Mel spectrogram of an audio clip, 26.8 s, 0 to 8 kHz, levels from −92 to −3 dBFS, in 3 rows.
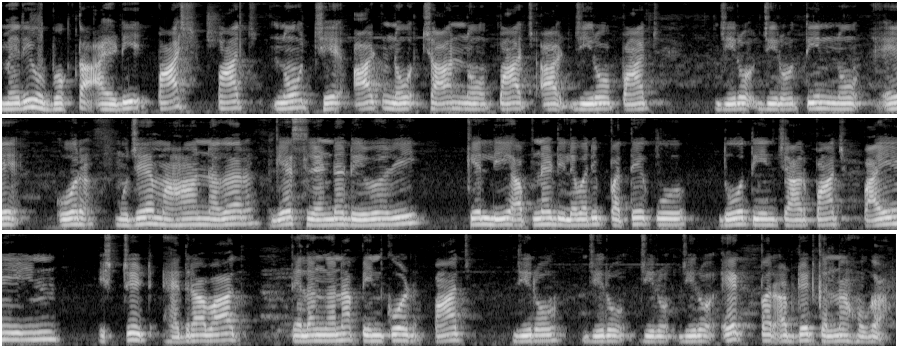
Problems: constant background noise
